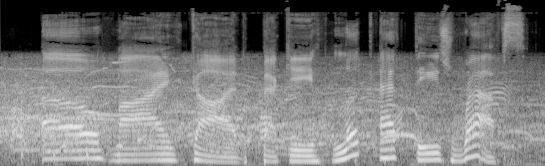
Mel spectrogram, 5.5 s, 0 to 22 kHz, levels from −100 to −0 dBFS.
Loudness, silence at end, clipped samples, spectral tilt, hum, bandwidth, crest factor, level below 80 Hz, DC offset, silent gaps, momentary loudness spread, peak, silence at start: -15 LUFS; 0 s; under 0.1%; -5 dB/octave; none; 19 kHz; 14 dB; -48 dBFS; under 0.1%; none; 5 LU; -2 dBFS; 0 s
